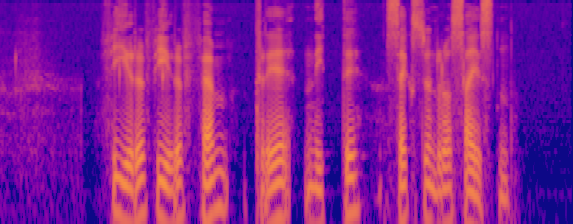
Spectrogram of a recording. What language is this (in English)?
Norwegian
